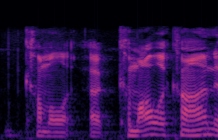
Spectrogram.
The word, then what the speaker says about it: Kamala Khan: And I mean, especially the what you mentioned as Kamala Khan, is that how you pronounce the character's name? – Yes.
